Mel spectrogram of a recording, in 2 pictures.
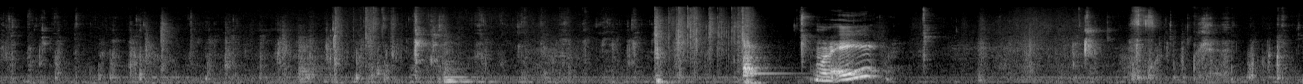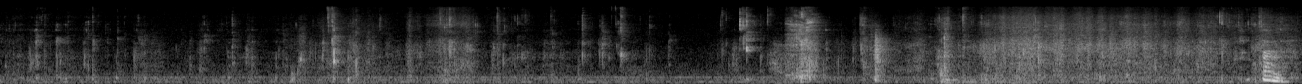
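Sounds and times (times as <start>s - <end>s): chewing and wet mouth clicks: 10.8s - 16.6s, 18.0s - 20.7s
paper napkin rustling: 22.0s - 25.7s.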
